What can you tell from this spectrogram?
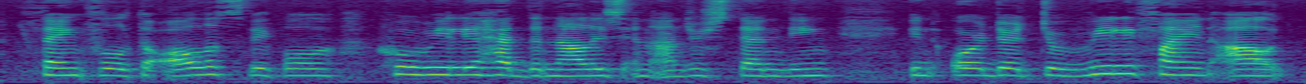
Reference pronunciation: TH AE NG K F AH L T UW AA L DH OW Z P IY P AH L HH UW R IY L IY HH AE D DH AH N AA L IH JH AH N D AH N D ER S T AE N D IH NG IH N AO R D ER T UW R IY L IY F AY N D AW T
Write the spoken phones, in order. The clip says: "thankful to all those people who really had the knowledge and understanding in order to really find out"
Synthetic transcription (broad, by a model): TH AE NG K F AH L T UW AA L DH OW S P IY P AH L HH UW R IY L IY HH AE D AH N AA L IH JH AH N D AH N D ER S T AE N D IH NG IH N AO R D ER T UW R IY L IY F AY N D AW T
